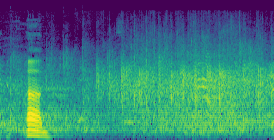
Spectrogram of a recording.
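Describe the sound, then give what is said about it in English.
A short voiced call rings out, then audience applause for a preacher during a sermon swells into a steady, dense patter of clapping that carries on at moderate loudness until the end. “I don't know what it means that that's the first time anyone's ever applauded me when I was preaching, but thank you”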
